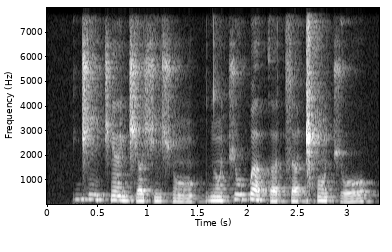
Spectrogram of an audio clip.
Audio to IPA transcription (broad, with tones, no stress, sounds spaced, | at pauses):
d͡ʒ i˦˨ t͡ʃ ɛ̃˧ d͡ʒ ɐ˨ ʃ i˨ ʃ õ˨ | d õ˧ t͡ʃ u˦ ɓ ɐ˦˨ k ɐ˨ t͡s ɐ˨ ǁʰ õ˧ t͡ʃ o˨˦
